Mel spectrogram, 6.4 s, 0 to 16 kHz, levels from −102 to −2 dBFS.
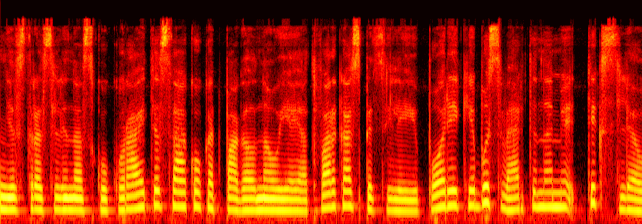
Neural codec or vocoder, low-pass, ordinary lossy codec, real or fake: none; 10.8 kHz; Opus, 24 kbps; real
